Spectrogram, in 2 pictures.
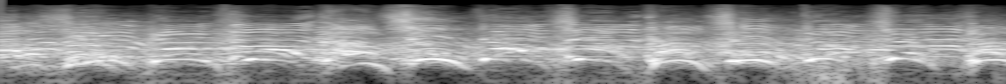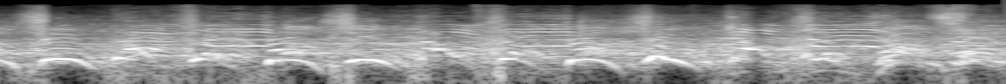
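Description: Crowd of marching protesters chanting loudly in unison: a rhythmic shouted chant of about two beats a second, repeated over and over.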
